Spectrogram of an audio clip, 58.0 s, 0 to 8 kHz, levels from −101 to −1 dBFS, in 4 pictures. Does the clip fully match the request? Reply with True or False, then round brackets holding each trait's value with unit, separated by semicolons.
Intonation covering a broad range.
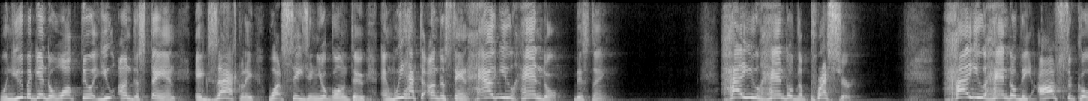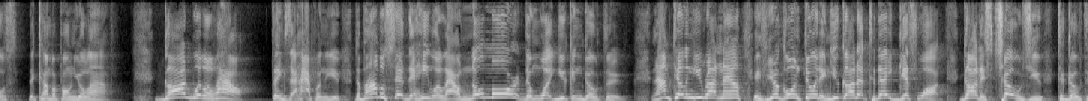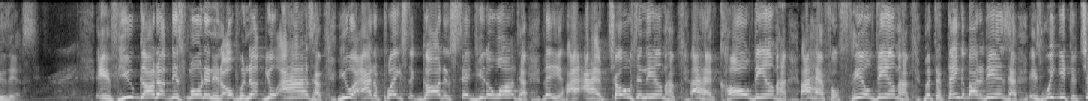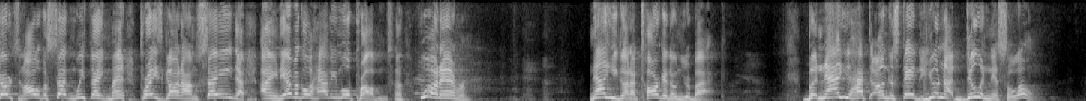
True (7.0 semitones)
